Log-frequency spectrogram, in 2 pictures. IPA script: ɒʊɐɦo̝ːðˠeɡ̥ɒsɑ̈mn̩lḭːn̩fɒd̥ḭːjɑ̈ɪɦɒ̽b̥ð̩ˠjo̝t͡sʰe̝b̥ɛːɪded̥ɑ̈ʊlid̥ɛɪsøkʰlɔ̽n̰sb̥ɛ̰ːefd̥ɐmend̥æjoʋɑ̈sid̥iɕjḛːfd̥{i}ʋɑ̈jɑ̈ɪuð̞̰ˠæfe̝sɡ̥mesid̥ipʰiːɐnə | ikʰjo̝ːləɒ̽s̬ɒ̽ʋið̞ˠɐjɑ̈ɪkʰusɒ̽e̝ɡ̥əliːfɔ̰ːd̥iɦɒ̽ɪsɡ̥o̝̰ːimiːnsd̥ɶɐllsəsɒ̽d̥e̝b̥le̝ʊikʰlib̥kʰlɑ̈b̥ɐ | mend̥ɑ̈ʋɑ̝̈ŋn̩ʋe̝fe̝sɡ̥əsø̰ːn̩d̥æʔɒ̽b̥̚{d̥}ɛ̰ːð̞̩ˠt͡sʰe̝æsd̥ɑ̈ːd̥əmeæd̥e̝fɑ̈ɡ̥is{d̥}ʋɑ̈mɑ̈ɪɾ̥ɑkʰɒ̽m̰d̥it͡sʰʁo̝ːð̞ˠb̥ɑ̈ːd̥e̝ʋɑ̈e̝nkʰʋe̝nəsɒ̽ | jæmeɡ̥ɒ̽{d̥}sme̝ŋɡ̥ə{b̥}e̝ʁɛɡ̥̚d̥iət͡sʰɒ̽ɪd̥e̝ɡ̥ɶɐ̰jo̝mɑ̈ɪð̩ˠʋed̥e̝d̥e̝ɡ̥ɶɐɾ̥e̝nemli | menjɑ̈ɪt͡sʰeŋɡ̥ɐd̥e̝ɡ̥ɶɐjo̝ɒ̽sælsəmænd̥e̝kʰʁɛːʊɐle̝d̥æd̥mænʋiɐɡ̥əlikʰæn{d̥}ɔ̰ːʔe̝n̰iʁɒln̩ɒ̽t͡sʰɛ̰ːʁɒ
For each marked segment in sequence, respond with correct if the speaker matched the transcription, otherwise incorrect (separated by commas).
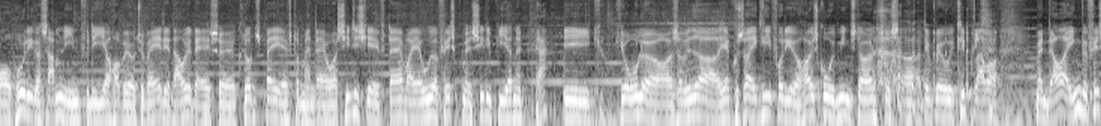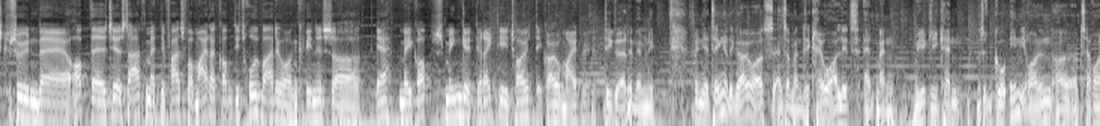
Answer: incorrect, correct, incorrect, incorrect, incorrect, incorrect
